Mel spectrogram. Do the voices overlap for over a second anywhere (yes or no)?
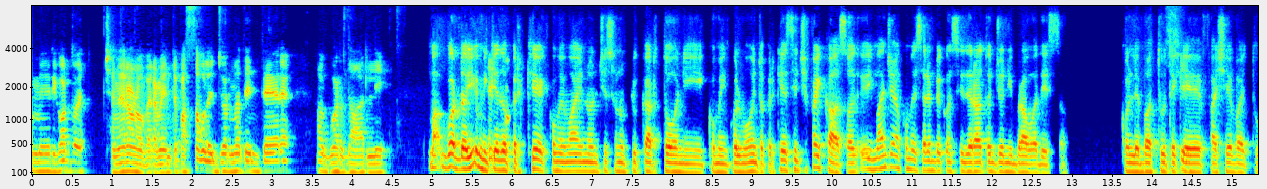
no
